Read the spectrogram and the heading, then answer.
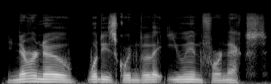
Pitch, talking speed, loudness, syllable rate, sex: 105 Hz, 265 wpm, -19 LUFS, 5.1 syllables/s, male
